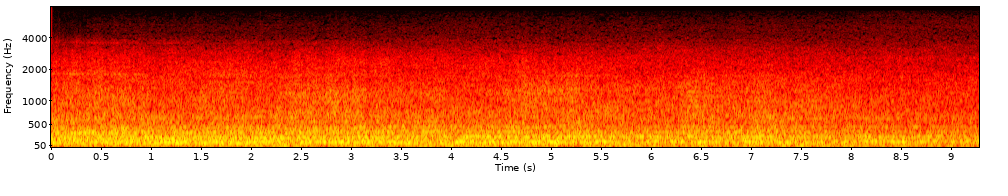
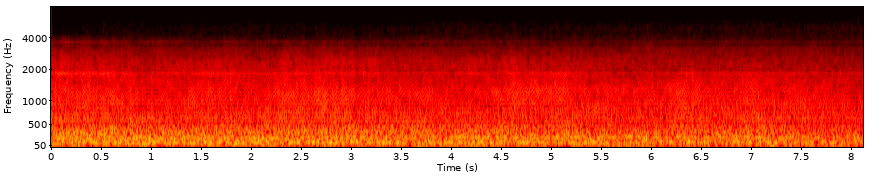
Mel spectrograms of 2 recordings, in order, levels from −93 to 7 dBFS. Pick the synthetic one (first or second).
second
